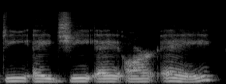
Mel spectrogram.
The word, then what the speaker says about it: Dagara: my teachers um from the dager tribe of West Africa that's spelled d a g a r a malidoma and soan Fu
